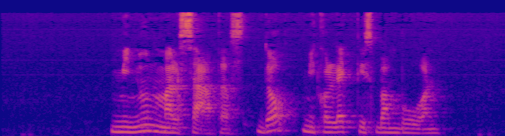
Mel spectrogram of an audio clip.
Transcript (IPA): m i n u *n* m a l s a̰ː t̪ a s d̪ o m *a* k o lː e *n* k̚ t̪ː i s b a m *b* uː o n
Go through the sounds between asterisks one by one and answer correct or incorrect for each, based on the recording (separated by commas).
correct, incorrect, incorrect, correct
